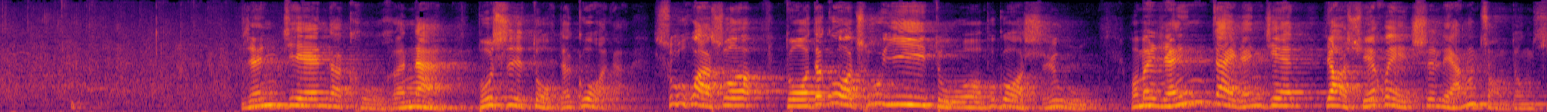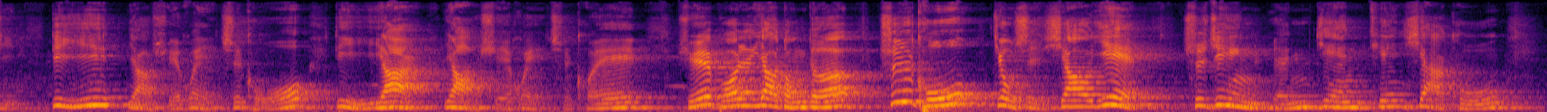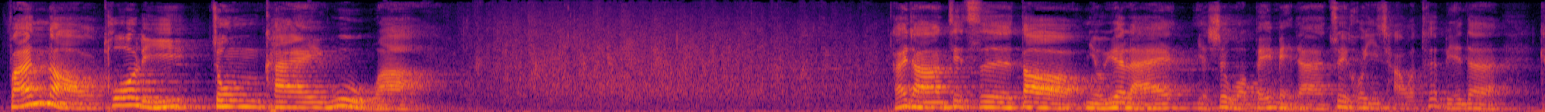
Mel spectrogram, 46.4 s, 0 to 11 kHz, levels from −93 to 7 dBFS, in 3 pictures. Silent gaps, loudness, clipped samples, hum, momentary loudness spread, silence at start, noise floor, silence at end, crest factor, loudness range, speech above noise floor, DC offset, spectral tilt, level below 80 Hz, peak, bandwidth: none; -21 LUFS; under 0.1%; none; 20 LU; 0 s; -45 dBFS; 0 s; 22 dB; 8 LU; 23 dB; under 0.1%; -5 dB/octave; -48 dBFS; -2 dBFS; 11 kHz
